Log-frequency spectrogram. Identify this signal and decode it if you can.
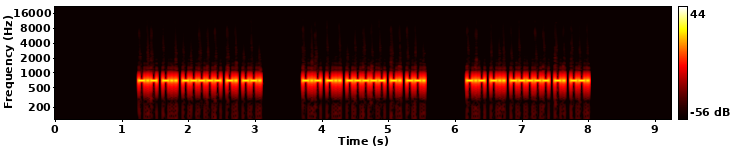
Morse code, heard as a keyed tone, about 40 wpm, 700 Hz. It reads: KD0NG KD0NG KD0NG
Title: USA Call Signs - 5 Characters - Repeated 3x - 40wpm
